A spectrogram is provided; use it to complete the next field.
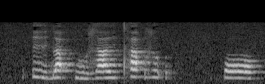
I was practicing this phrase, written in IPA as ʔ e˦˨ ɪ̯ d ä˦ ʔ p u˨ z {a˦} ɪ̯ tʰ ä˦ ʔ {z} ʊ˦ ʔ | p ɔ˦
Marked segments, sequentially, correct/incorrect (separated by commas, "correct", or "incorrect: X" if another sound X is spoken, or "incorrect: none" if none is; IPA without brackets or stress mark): correct, correct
